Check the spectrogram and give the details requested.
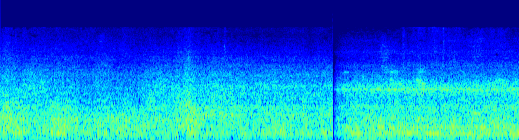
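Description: Running noise of a Hokuriku Shinkansen train at high speed, heard inside the passenger cabin. About a third of the way in the sound changes suddenly to a steadier drone with a thin high whine as the train runs in a long tunnel.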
